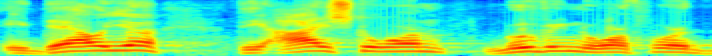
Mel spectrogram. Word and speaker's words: Idalia: It's pronounced Idalia, sounds like an E, but it's Idalia.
